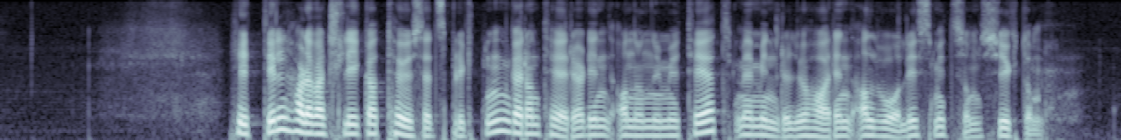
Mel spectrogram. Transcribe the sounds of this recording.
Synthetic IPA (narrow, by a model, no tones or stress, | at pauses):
hɪt̪ʰːɪlɦɑːɖeːʋæʈʂɭiːkɑt̪ʰhɑʉsɛt̪spʰlɪkt̪n̩ɡɑɾɑnt̪ʰeːɾʔəɖɪnɑ̰nʊnʏmɪt̪ʰeːt̪meːmɪnd̪ɾəd̪ʉːɦɑːɾʔeːnʔɑ̰lʋoːɭɪsmɪt̪sɔmsyːkd̪ɔ̰m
